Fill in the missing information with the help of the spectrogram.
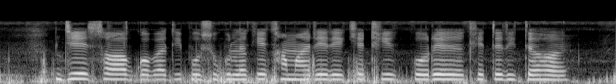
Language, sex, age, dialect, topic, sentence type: Bengali, female, 18-24, Western, agriculture, statement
